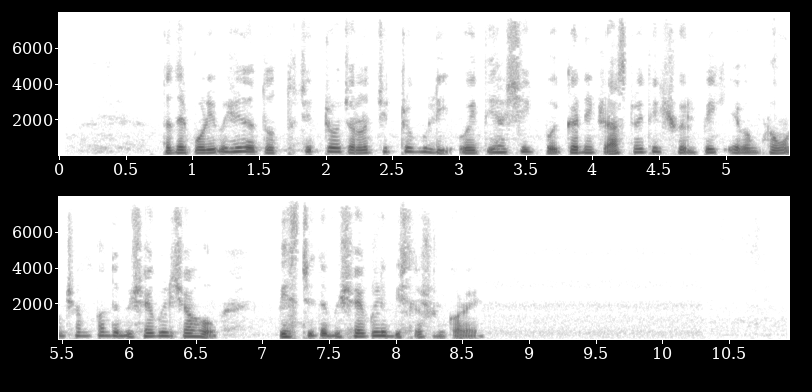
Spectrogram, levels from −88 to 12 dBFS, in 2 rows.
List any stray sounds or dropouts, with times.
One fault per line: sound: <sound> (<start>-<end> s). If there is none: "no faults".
no faults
